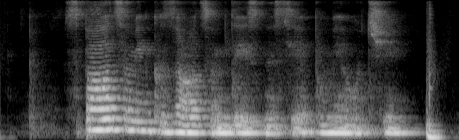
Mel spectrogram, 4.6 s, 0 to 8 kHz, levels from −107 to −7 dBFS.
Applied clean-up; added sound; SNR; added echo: none; Bass drum / Thump, thud; 13 dB; reverberation time 0.6 s.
